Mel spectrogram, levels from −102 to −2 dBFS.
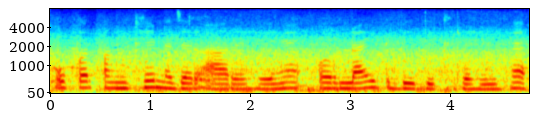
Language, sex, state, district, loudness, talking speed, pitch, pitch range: Hindi, male, Haryana, Charkhi Dadri, -14 LUFS, 150 wpm, 195 Hz, 180-205 Hz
